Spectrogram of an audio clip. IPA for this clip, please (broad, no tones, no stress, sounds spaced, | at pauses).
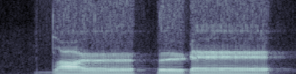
dˤ œ | ø ɽ ɛ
